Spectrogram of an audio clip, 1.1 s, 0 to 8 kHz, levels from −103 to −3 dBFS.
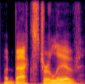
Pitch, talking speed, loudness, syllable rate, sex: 95 Hz, 170 wpm, -19 LUFS, 5.2 syllables/s, male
